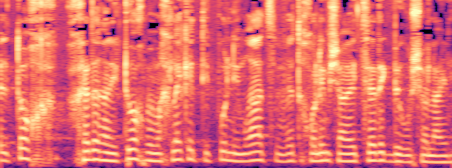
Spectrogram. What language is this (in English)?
Hebrew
